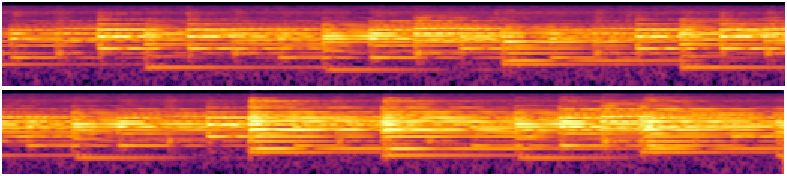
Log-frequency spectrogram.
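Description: Solo piano playing: a melody in chords over a low note that changes about once a second, starting at once.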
